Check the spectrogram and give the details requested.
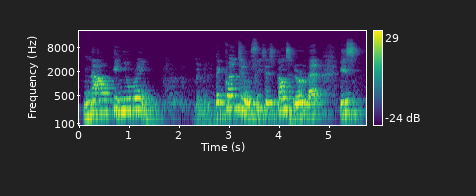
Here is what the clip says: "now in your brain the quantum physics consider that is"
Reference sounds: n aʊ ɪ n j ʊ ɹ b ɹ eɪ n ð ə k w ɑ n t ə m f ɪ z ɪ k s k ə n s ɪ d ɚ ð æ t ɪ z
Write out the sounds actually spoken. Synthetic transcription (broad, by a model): n aʊ ɪ n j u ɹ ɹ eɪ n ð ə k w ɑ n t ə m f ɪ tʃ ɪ s k ə n s ɪ d ɚ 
